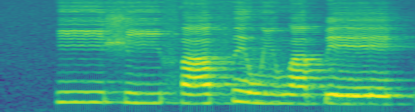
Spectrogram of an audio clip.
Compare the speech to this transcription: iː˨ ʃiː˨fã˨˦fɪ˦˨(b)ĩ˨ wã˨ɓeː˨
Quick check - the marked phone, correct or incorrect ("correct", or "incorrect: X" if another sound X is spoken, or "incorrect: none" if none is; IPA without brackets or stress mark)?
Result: incorrect: w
